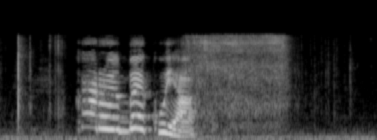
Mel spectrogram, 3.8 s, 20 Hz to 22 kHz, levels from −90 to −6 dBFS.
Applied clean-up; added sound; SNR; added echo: none; Tearing; 14 dB; none.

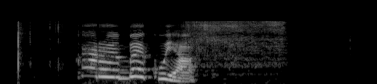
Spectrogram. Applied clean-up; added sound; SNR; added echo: classical method spectral subtraction.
